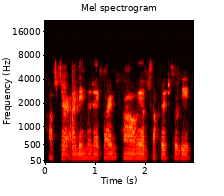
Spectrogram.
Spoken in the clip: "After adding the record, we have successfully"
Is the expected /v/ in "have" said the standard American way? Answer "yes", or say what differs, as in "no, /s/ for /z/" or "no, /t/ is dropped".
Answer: no, /b/ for /v/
